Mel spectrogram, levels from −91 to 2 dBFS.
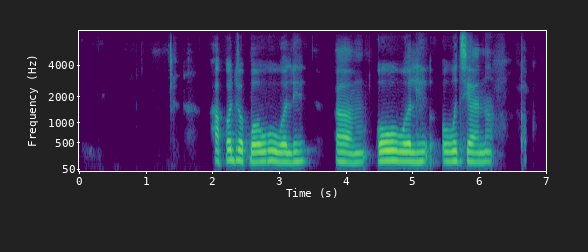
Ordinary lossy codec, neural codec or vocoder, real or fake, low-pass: none; codec, 16 kHz, 0.8 kbps, ZipCodec; fake; none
